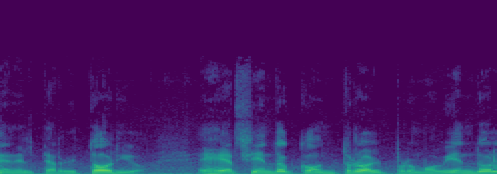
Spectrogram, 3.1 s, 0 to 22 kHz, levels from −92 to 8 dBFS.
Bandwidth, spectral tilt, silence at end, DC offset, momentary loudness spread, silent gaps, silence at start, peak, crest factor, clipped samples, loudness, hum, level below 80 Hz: 12.5 kHz; -8.5 dB/octave; 0 s; under 0.1%; 11 LU; none; 0 s; -8 dBFS; 18 dB; under 0.1%; -26 LUFS; none; -48 dBFS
